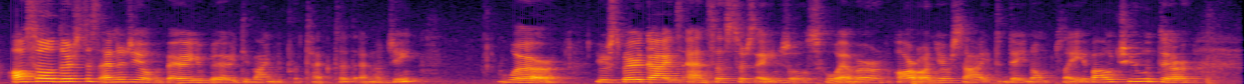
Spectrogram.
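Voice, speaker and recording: Lively intonation marks a woman's medium-pitched voice, heard with noticeable background noise and audible room echo. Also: moderate pace. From Spain (Galicia). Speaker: tarot reader. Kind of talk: tarot reading. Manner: casual, many filler words.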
